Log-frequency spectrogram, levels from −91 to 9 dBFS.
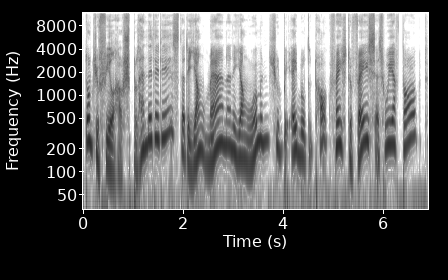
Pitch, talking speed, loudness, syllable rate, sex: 190 Hz, 235 wpm, -17 LUFS, 4.6 syllables/s, male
